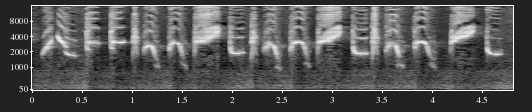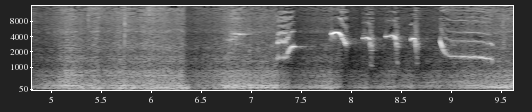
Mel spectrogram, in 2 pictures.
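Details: Asian pied starling song played to draw answers from caged birds: a fast run of repeated sharp hooked whistles, then a pause in low rumbling noise, followed by scattered squeaky notes and a falling whistle.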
